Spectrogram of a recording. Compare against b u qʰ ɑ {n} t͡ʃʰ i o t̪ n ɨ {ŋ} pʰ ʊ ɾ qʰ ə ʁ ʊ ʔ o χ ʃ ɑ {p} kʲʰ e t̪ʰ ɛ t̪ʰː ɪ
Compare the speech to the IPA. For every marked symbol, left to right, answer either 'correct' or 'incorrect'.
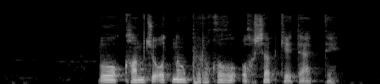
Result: incorrect: m, correct, correct

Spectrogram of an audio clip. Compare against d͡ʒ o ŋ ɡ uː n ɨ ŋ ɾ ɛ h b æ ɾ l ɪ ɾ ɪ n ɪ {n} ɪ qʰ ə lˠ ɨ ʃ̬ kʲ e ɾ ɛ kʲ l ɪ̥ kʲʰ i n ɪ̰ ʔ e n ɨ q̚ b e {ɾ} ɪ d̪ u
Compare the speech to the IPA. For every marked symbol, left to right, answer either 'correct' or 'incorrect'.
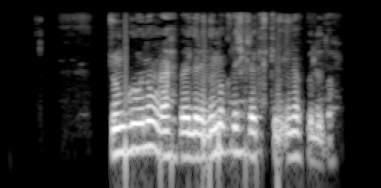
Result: incorrect: m, incorrect: l

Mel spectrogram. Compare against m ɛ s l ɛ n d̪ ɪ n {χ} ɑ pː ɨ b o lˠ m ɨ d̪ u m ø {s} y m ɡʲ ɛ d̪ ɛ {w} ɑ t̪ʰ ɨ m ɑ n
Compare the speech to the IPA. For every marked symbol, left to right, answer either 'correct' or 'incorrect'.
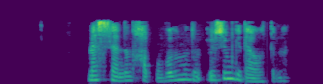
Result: correct, incorrect: z, correct

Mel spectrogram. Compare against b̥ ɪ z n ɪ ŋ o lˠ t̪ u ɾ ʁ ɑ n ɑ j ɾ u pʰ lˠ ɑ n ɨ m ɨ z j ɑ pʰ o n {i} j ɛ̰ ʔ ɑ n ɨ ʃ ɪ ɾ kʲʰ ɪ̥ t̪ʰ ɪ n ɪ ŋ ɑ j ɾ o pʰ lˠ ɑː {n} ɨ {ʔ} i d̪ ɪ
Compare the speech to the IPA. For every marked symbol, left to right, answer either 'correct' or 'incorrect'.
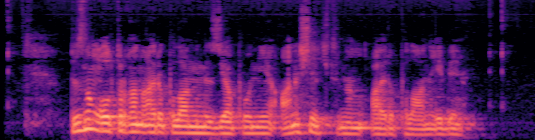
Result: correct, correct, incorrect: none

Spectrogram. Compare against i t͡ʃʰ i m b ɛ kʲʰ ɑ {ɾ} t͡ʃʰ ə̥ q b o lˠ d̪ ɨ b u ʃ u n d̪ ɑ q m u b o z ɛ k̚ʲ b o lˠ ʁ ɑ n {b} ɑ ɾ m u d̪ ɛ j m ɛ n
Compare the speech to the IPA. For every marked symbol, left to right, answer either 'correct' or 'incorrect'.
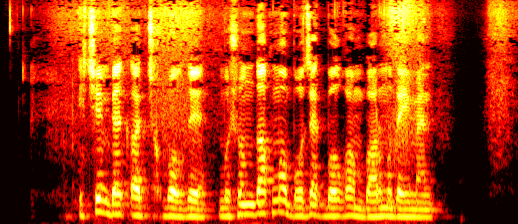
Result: incorrect: none, correct

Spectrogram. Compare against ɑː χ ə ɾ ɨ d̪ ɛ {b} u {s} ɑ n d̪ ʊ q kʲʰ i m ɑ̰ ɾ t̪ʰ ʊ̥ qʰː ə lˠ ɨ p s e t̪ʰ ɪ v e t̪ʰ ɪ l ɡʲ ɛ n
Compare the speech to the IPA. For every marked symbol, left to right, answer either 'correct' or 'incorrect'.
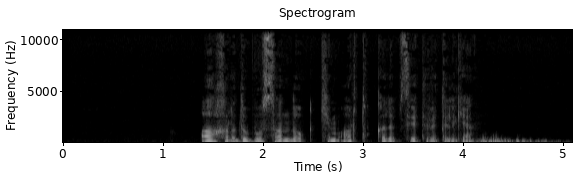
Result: correct, correct

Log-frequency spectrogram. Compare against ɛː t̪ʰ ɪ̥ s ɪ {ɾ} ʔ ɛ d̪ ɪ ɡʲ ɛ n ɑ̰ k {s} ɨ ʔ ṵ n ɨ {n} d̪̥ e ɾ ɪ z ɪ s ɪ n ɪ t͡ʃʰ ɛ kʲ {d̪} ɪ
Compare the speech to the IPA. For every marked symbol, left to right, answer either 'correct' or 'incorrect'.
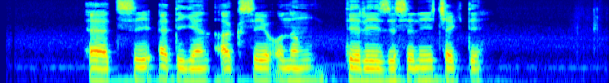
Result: incorrect: none, correct, incorrect: ŋ, incorrect: t̪

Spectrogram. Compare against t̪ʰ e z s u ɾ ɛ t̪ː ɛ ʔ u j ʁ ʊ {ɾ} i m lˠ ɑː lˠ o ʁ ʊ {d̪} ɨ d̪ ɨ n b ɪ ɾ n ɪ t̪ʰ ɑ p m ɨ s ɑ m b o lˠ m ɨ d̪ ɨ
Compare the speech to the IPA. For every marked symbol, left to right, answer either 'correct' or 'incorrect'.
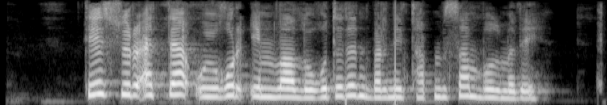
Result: correct, incorrect: t̪

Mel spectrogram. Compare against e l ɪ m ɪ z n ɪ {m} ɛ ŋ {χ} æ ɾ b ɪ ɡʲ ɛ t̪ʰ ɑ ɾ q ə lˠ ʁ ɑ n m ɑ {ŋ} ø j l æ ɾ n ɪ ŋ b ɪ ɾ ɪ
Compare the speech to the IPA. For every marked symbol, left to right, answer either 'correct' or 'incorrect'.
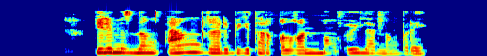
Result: incorrect: ŋ, incorrect: ʁ, correct

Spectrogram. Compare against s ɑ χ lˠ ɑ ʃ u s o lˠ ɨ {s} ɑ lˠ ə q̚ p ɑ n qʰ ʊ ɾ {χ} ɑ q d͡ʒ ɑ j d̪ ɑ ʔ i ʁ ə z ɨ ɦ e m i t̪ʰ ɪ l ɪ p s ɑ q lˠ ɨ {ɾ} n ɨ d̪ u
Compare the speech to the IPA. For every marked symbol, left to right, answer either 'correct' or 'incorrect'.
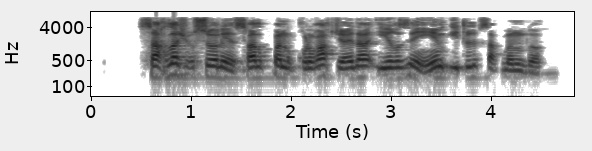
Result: correct, incorrect: ʁ, incorrect: none

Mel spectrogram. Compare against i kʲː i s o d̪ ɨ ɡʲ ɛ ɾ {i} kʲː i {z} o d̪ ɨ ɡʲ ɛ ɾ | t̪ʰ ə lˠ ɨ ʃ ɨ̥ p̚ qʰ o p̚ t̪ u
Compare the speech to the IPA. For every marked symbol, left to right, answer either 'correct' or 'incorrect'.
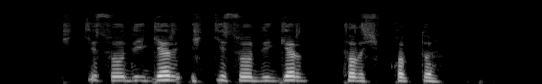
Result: correct, incorrect: s

